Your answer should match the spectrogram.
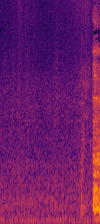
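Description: Quiet room tone with a faint low hum, then a short spoken phrase near the end.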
